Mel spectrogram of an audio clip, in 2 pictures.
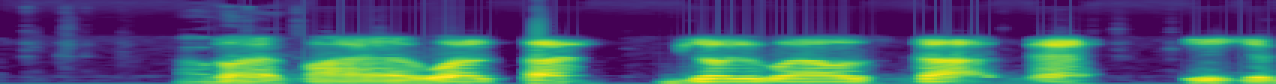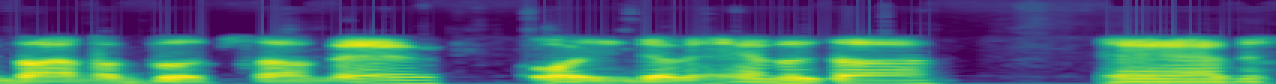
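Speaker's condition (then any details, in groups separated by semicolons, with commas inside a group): Muscular dystrophy; congenital, extremely rare type, exact type unknown, myotubular myopathy ruled out about 4 years ago; about 30 years old, hospitalized every 3 to 6 weeks until age 7, plays power soccer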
